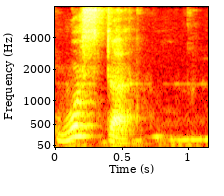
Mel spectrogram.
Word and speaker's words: Worcester: We say Worcester. Worcester. Worcester. So you see, sometimes sester is sester, but sometimes it's unstressed, and it's just.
